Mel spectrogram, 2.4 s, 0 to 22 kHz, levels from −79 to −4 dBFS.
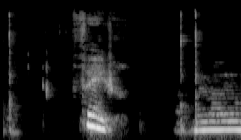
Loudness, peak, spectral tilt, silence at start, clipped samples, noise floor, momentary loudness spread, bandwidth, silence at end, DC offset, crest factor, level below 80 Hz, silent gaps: -23 LUFS; -6 dBFS; -5 dB/octave; 0.1 s; under 0.1%; -68 dBFS; 23 LU; 16.5 kHz; 0 s; under 0.1%; 20 dB; -70 dBFS; none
